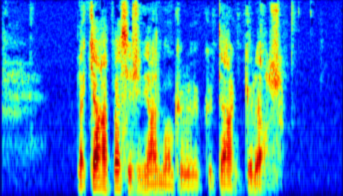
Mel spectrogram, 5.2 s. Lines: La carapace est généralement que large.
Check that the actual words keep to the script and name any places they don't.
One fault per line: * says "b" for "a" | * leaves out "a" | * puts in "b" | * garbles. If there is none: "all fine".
all fine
